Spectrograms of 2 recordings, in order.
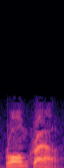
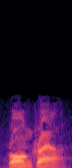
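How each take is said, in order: Both takes have the same delivery.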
